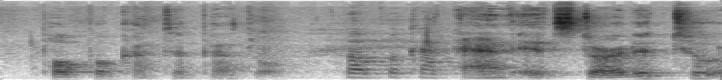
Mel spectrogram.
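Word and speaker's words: Popocatépetl: Can you say that, please? Papotto volcano. You didn't say it right. I did. Popocatapal.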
